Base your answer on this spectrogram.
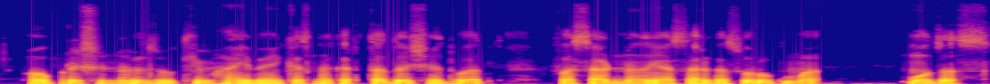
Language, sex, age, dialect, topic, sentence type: Marathi, male, 25-30, Northern Konkan, banking, statement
